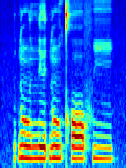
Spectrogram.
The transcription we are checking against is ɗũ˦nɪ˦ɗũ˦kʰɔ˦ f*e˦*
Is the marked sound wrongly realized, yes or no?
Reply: yes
